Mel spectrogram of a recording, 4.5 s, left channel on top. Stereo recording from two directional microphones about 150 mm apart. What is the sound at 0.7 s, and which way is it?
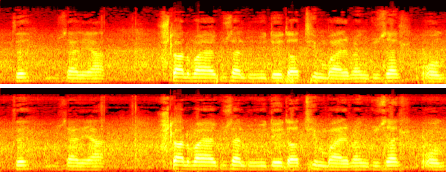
Speech, 20° left (ahead or behind).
